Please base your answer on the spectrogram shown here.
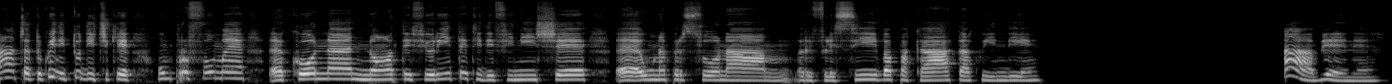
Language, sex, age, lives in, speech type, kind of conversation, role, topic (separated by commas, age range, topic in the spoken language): Italian, female, 45-49, Italy, conversation, podcast, host, Qual è un accessorio che ti rappresenta senza bisogno di parole?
